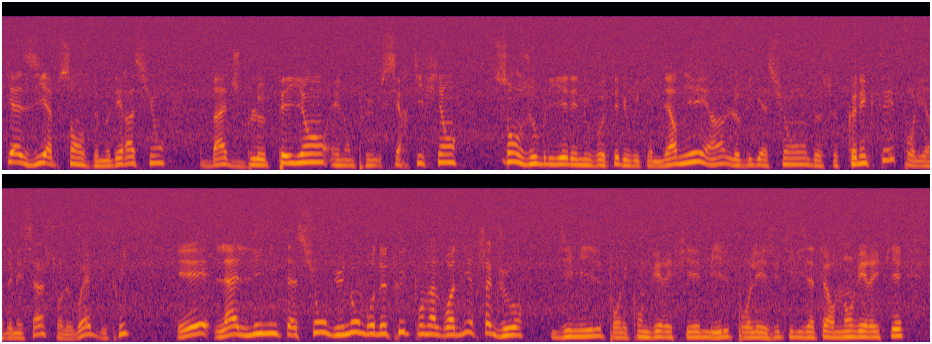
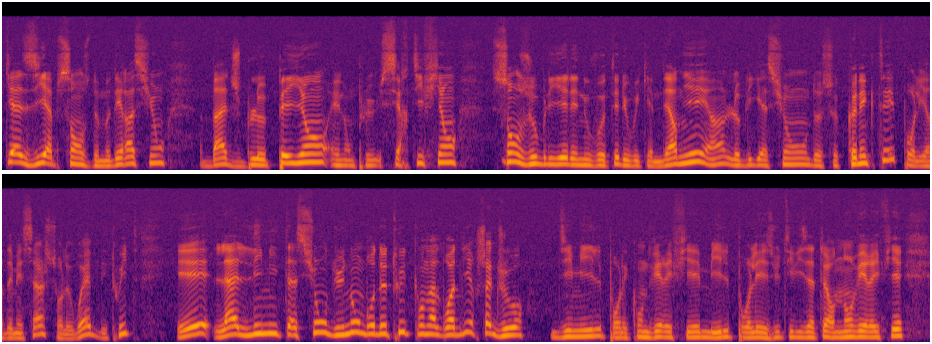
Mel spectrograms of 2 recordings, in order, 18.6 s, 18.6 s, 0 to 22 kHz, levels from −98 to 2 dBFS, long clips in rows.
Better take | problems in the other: second | hiss; loud; throughout; 4 dB below the speech; faint in the second

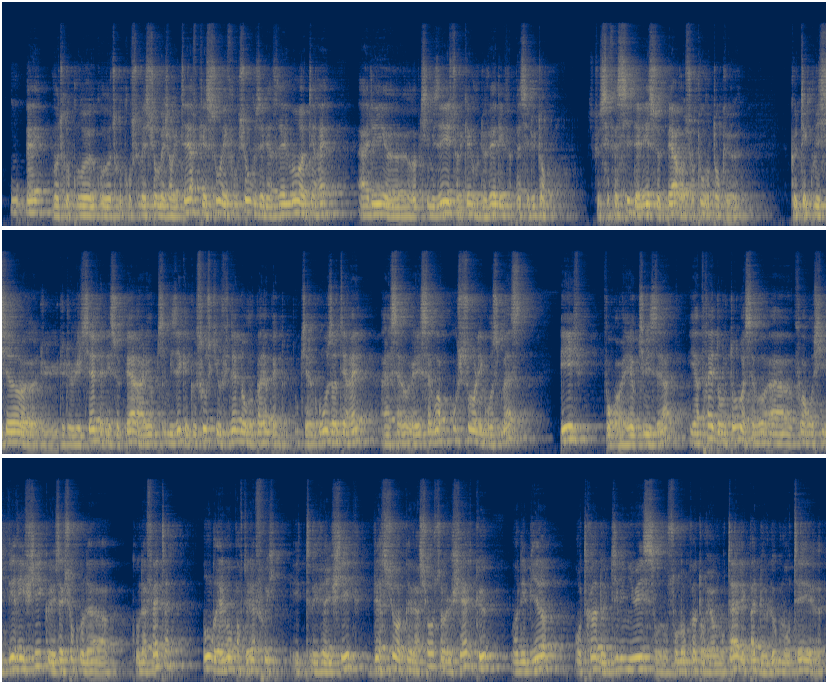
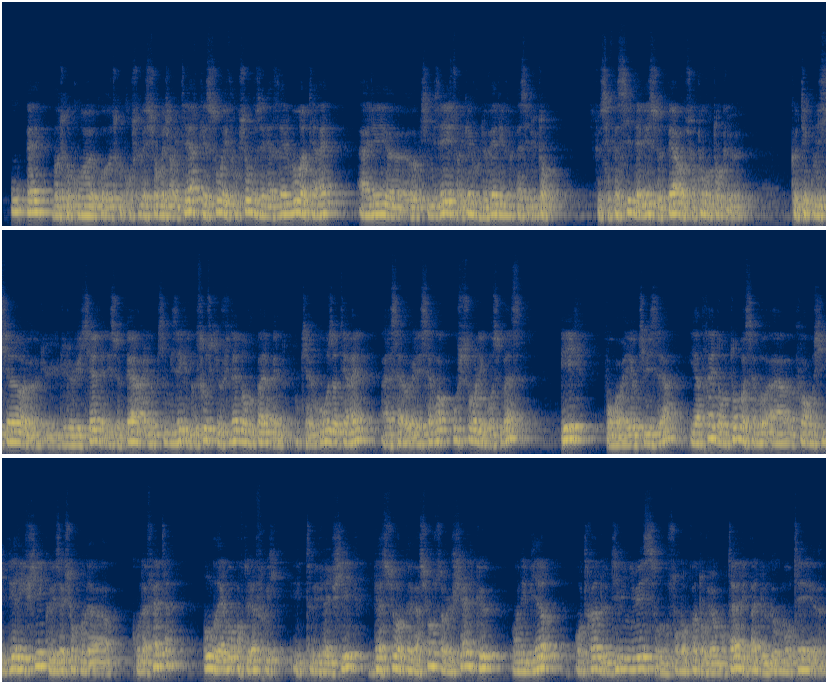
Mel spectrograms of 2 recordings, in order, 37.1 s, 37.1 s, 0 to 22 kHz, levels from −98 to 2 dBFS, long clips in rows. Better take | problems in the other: first | room echo; strong; dies away in 0.9 s; slight in the first // off-mic speech; far; far in the first

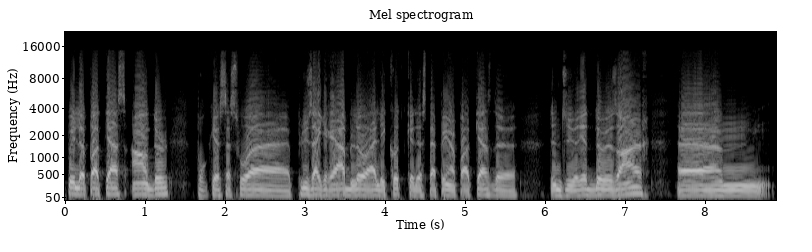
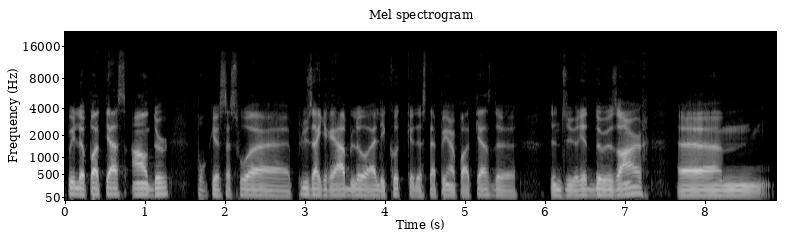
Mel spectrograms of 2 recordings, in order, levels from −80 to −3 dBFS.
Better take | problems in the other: second | distortion; heavy; 16% of the sound clipped

